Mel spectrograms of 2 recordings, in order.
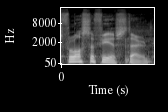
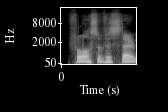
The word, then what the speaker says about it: Philosopher's Stone: It's like 2 years before Philosopher's Stone. Oh, I thought it was Philosophy of Stone. It's not, is it? Philosopher's Stone? Yeah, that makes more sense, doesn't it?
